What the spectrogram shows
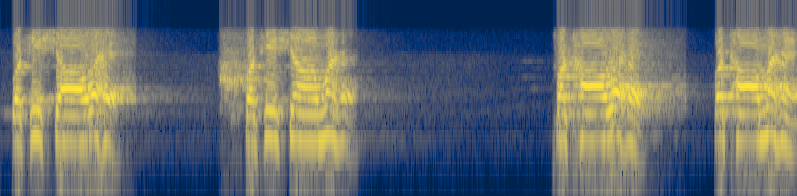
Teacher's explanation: जो ये विसर्ग हैं इनका हकार के रूप में, इनकी जो ध्वनि होती है हकार के रूप में प्रयोग होती है। जैसे पठिष्याव है, पठिष्याम है, पठाव है, पठाम है, ऐसे यानी इनका उच्चारण स्थान जो होता है वो कंठ, ये विसर्ग कंठ से बोले जाते हैं।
